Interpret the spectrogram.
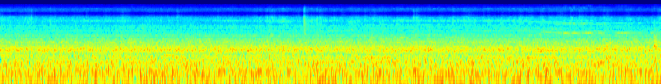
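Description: Keihin-Tohoku Line electric commuter train heard from inside the car, a steady running rumble as it slows into a station. Near the end a thin whine falls in pitch and then holds as the train comes to a stop.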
